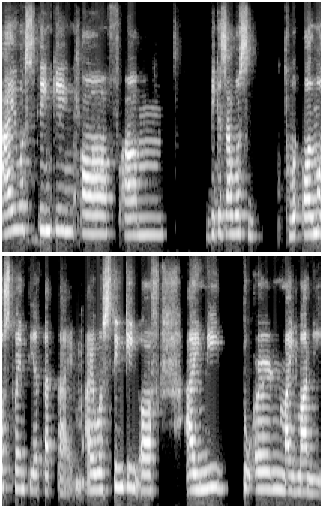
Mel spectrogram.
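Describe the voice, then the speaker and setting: A woman speaks at a fairly slow pace in a high pitch with a bright, sharp tone and fairly even intonation. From Philippines. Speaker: actress and singer. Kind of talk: casual interview chat.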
